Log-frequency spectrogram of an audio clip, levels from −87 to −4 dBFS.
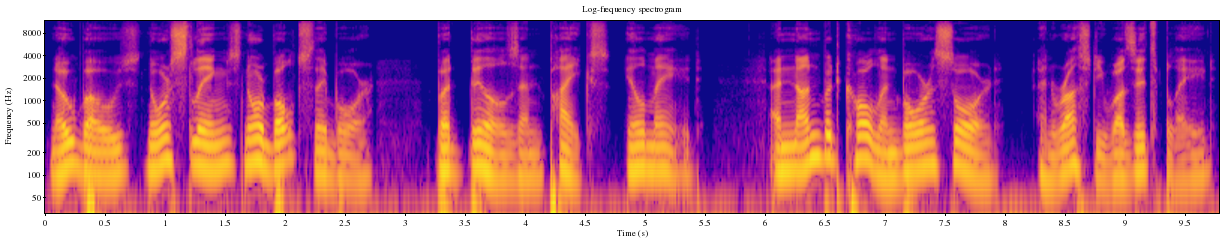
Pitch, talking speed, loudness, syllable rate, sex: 115 Hz, 160 wpm, -18 LUFS, 3.7 syllables/s, male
